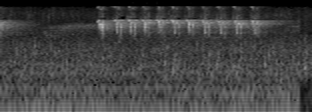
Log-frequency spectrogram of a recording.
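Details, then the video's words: Oriental white-eye in 'muntah beling' song style, used to tutor magpie-robins and shamas: one high, fast, slightly ragged trill of sharp notes lasting about two seconds over a faint low hum. "master konin muntah beling"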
